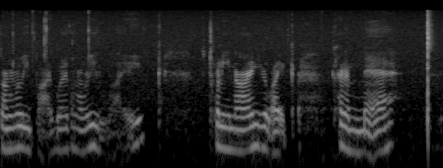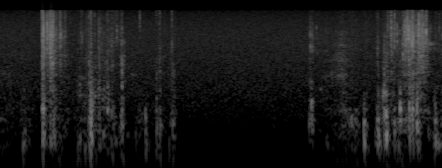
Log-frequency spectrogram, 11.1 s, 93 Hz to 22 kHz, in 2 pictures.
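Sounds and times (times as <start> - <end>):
packaging rustling: 6.0 - 7.6, 10.2 - 11.0.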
